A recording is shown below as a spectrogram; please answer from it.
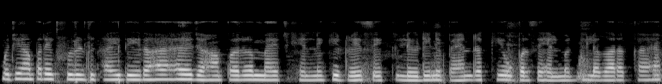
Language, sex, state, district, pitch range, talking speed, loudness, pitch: Hindi, female, Chhattisgarh, Rajnandgaon, 200-220 Hz, 255 wpm, -16 LUFS, 205 Hz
